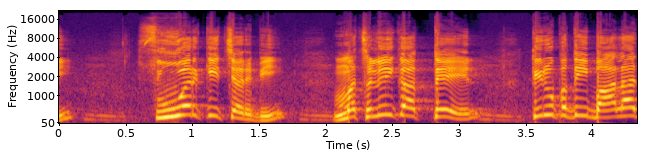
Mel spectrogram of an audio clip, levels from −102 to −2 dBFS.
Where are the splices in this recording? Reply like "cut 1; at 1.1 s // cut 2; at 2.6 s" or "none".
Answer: none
